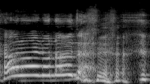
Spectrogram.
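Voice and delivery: high, amazed all over again; disbelieving, voice jumping up high; surprised. Real, not acted. Repeats the disbelief.

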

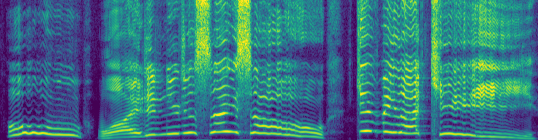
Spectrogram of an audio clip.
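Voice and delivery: very high, slow, spooky ghost voice; a drawn-out spooky wail of a ghost. Acted. A ghost introducing himself after slapping the player, high and spooky. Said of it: "All right, Slappy".

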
